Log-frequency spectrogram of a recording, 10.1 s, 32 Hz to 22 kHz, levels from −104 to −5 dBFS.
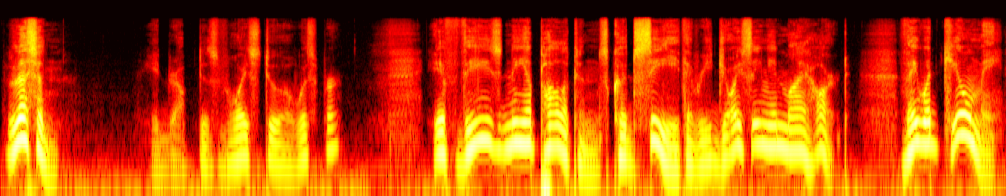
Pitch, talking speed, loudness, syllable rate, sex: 135 Hz, 130 wpm, -21 LUFS, 4.2 syllables/s, male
